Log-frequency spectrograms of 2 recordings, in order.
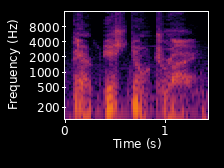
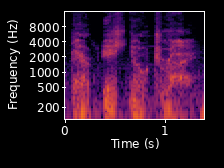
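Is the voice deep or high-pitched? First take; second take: deep; deep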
